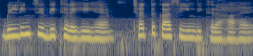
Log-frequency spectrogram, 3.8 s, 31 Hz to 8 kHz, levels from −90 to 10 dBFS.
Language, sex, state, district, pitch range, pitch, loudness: Hindi, male, Punjab, Pathankot, 175-235 Hz, 200 Hz, -15 LUFS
